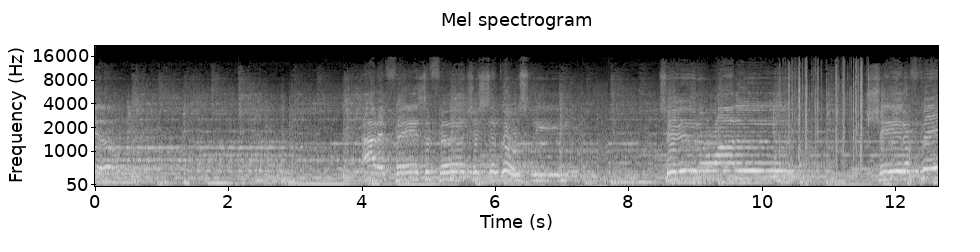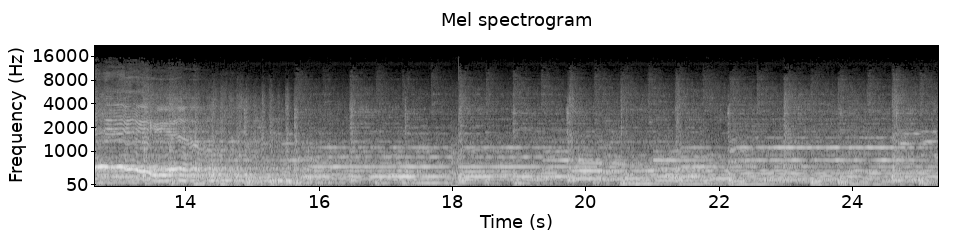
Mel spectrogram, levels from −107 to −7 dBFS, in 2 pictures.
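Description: Brief gaps where the sound gives way to flat comfort noise at 7.25 to 7.31 s, 7.53 to 7.69 s, 15.13 to 15.15 s and 17.99 to 18.09 s are likely sound dropped by the voice detector of an Opus-style discontinuous transmission. Unlike packet loss, the gaps are filled with steady noise rather than clicks or repeated fragments. From 10.27 to 11.60 s, dense, uneven rustling sits fairly loud over the sound, likely cable scratch noise from a worn contact being moved. It is irregular and gritty rather than a steady hiss or single clicks.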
